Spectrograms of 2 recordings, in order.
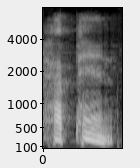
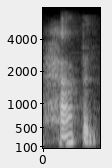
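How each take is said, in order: First: The stress is on the second syllable. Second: The stress is on the first syllable. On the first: The speaker calls it wrong. "Nós não falamos happen" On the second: The speaker calls it right. "Como a sílaba tônica é a primeira"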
